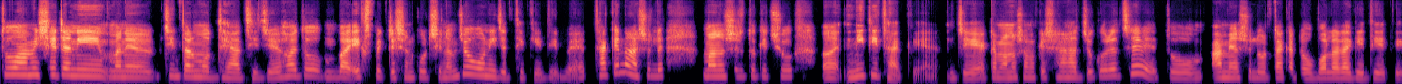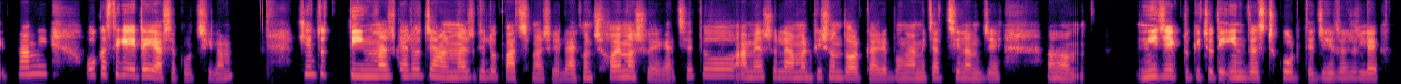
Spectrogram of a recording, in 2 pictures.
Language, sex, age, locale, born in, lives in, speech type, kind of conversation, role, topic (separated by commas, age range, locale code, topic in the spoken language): Bengali, female, 30-34, bn-BD, Bangladesh, Bangladesh, conversation, advice, user, বন্ধুকে টাকা বা জিনিস ধার দিয়েছি, কিন্তু ফেরত পাচ্ছি না—এখন কী করব?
